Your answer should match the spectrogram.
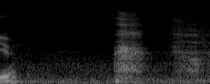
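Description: A man's short in-breath, about a second in, in a pause before he answers; the rest is quiet room tone.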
